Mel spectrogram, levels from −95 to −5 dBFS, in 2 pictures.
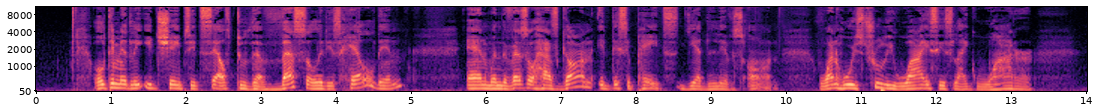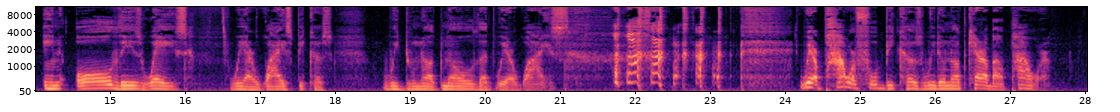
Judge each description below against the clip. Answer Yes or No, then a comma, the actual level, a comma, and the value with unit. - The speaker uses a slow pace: Yes, slow, 120 wpm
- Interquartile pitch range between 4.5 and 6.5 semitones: No, average, 3.7 semitones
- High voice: No, low, 120 Hz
